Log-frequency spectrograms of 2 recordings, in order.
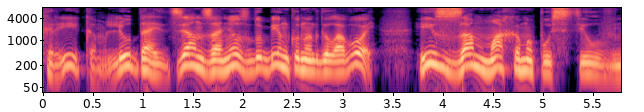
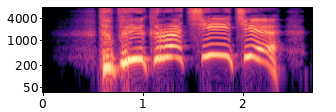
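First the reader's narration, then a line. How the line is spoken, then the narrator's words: Terrified shout while struggling. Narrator (Russian): крикнул Фанму в ужасе, пытаясь вырваться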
